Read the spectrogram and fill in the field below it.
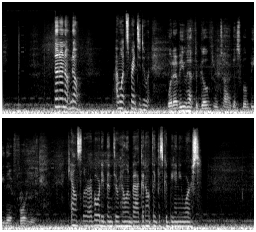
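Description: A man speaks tensely nearby.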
